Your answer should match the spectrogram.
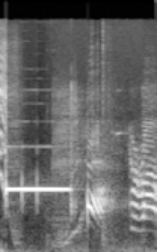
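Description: A steady, single-pitched electronic beep lasting just under a second, followed by two short rising-and-falling vocal sounds.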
